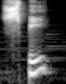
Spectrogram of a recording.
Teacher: Speak，长元音嘴角咧到极限，E, speak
